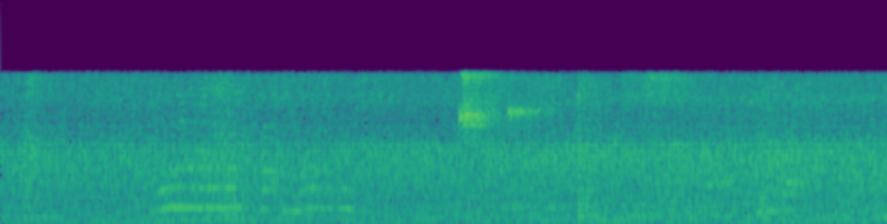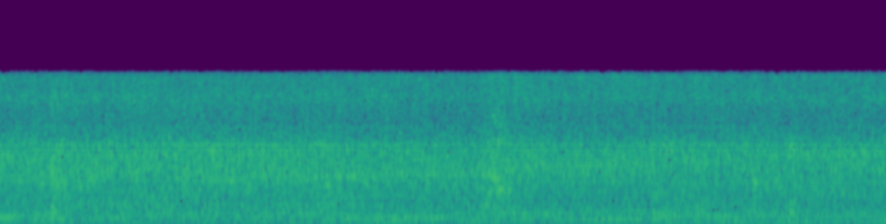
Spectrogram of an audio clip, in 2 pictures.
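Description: Steady low rumble of an idling engine, with faint indistinct voices and a brief high squeak about six seconds in.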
